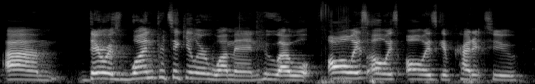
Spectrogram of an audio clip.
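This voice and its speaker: A woman's voice: a little high, normal speed, a bit bright. A woman from Louisiana speaking as an interview guest in a casual, earnest way with emphatic repetition. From Shreveport, Louisiana, United States.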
